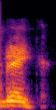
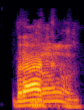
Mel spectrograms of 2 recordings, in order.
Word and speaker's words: Braque: George Braque. No se pronuncia así. Braque. No. Braque.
